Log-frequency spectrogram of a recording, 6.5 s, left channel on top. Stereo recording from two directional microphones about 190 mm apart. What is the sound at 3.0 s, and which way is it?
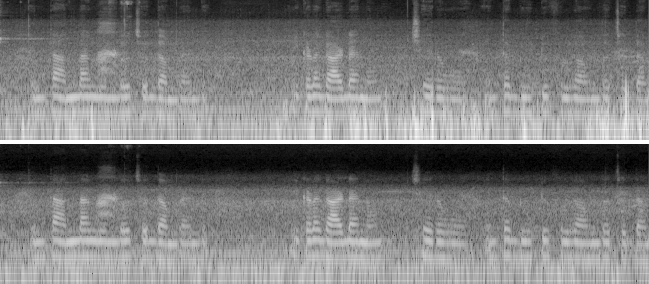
Speech, 15° left (ahead or behind).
